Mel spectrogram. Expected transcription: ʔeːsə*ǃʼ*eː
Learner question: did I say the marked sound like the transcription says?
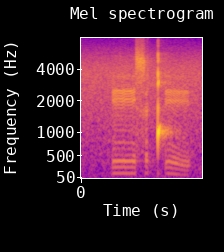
yes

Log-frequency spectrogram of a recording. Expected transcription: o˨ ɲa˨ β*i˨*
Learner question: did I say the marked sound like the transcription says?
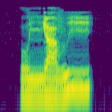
no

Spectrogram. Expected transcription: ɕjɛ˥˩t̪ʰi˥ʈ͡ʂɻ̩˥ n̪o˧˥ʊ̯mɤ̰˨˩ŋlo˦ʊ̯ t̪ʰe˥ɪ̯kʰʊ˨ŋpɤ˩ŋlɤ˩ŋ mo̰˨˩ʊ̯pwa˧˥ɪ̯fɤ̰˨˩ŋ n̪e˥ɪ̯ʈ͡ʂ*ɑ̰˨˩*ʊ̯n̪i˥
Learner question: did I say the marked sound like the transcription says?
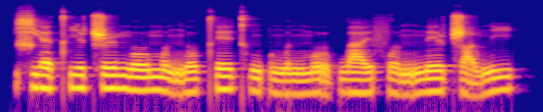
yes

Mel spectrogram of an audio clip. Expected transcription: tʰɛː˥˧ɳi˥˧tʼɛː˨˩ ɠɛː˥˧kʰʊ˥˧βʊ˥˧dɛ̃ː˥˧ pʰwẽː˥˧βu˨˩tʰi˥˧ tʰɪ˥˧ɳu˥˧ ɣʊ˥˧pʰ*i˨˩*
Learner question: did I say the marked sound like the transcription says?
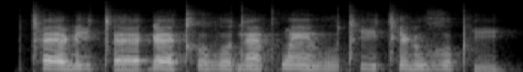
yes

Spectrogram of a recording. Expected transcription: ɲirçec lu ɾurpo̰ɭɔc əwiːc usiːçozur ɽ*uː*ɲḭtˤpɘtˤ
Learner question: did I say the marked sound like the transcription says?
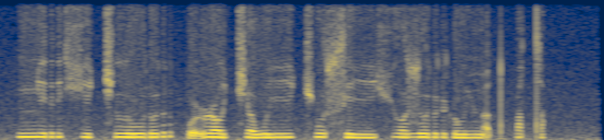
no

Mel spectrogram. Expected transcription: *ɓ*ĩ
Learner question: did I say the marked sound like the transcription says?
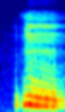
yes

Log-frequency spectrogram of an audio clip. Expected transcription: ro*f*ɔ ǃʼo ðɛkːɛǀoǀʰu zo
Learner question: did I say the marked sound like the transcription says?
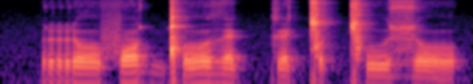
yes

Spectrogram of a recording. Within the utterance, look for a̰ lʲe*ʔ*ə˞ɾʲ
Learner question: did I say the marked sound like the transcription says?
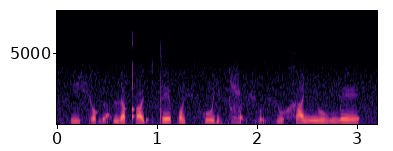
no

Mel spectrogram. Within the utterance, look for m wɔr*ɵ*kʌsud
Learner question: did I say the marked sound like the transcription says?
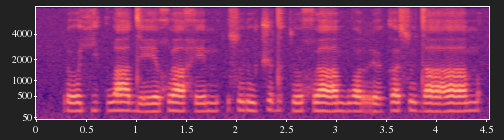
yes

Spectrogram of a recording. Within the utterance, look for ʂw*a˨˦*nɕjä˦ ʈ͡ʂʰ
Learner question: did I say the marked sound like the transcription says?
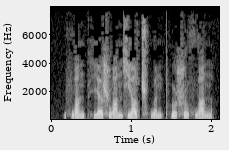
yes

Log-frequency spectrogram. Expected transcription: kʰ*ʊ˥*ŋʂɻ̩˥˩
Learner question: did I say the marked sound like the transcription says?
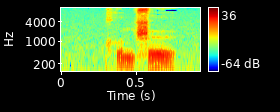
no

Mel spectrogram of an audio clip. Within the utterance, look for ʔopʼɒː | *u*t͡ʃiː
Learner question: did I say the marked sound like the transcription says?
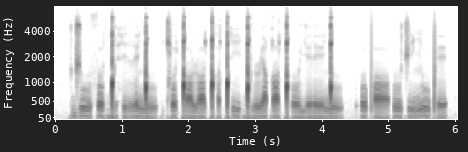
no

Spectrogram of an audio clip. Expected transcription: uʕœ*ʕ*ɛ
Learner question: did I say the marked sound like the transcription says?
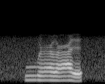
yes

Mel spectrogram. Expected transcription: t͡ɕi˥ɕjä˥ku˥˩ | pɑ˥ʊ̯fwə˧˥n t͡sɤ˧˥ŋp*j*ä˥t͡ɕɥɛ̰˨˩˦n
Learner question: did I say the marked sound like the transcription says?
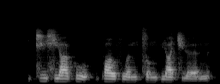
yes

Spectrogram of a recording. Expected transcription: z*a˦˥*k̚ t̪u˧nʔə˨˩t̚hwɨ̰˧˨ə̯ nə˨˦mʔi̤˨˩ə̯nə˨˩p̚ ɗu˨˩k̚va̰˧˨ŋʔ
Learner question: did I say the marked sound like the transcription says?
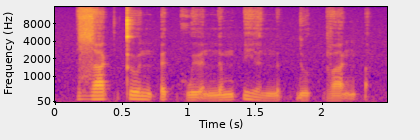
yes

